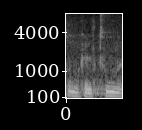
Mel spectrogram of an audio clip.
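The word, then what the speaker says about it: Oum Kalthoum: Ouais, il y a des gens qui disent kalsum mais la plupart disent ou devrai dire je pense um kaltum puisque ça c'est un t en fait. D'accord. Donc um kaltum comment on fait pour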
